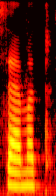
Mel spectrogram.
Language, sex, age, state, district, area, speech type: Dogri, female, 18-30, Jammu and Kashmir, Samba, urban, read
